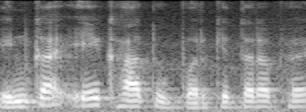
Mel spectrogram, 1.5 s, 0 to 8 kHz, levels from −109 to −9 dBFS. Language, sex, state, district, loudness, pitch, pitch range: Hindi, male, Chhattisgarh, Bastar, -15 LUFS, 150 Hz, 140-155 Hz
